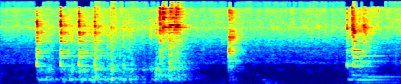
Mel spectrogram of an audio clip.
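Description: Ground cumin, coriander, turmeric and Kashmiri chilli powders fry in a pan for a Bengali fish curry, giving a steady close sizzle that is broken by several sharp scrapes and clanks of a spatula stirring against the metal.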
